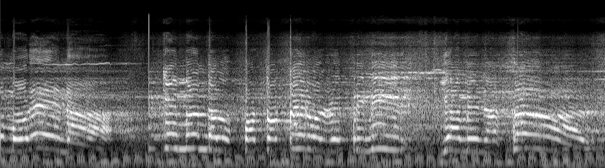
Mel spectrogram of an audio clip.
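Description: A man shouting through a megaphone in drawn-out calls, his amplified voice falling in pitch at the end of each call, over a steady low rumble.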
